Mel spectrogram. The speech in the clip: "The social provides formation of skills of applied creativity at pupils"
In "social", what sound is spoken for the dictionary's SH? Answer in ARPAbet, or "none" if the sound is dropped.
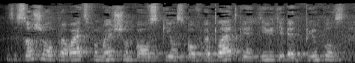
SH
